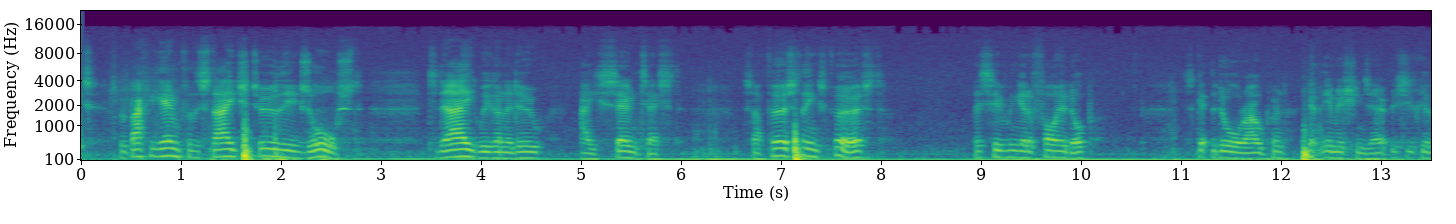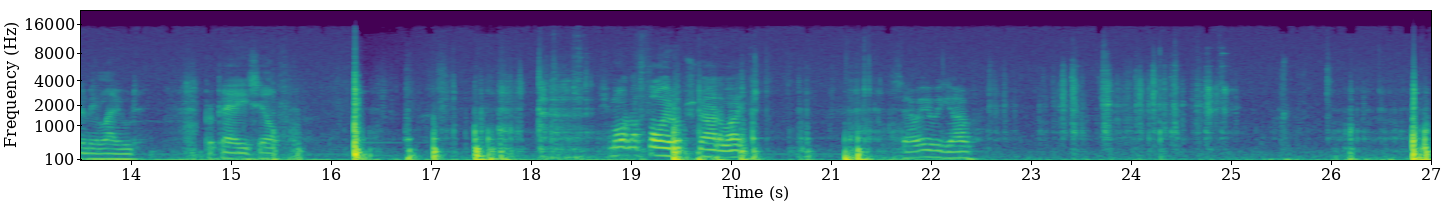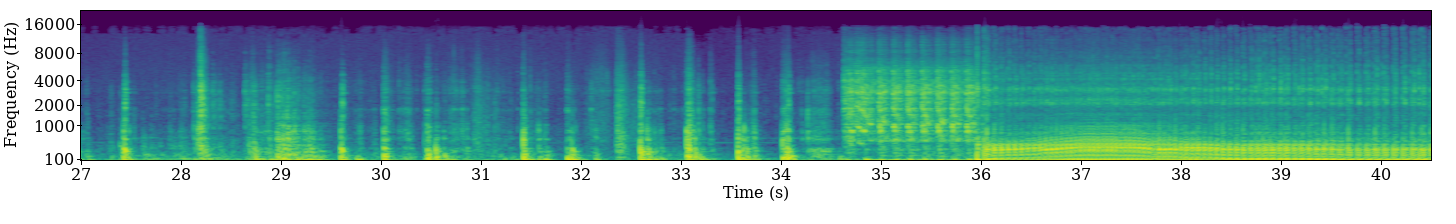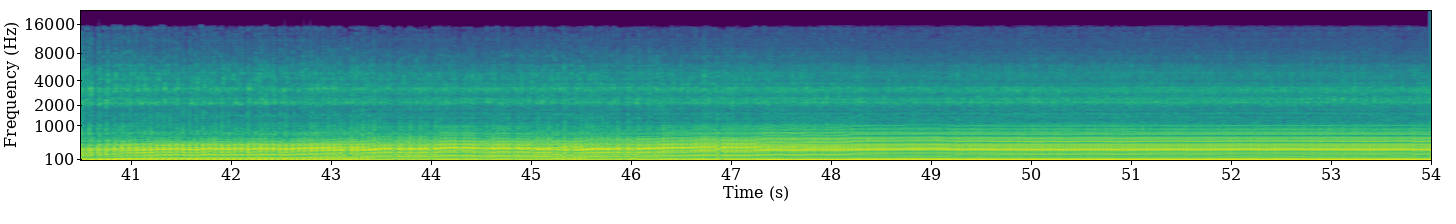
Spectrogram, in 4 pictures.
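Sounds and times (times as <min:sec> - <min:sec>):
motorcycle engine cranking and popping: 0:14.6 - 0:54.0
motorcycle engine idling: 0:34.6 - 0:54.0.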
